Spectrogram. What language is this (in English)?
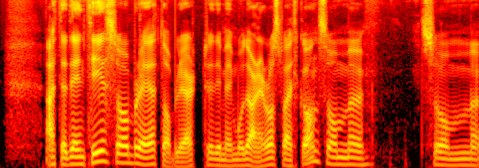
Norwegian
